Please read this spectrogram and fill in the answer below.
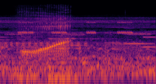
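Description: Cartoon snoring sound effects: a croaking snore and a whistle that rises in pitch about half a second in, over light background music with a faint repeating beat.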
